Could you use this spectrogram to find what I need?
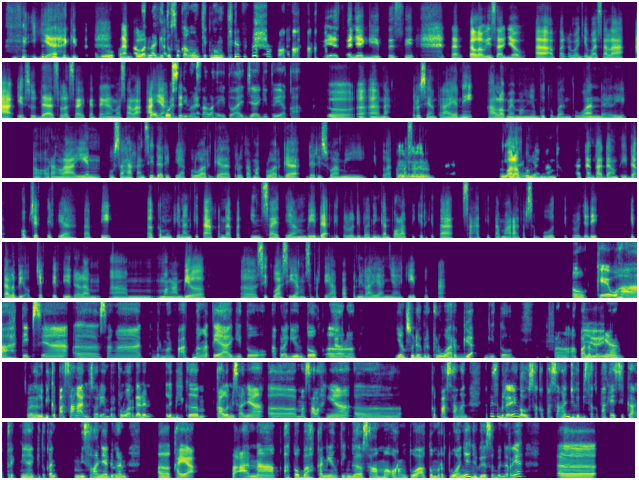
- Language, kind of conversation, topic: Indonesian, podcast, Bagaimana cara keluarga membicarakan masalah tanpa saling menyakiti?
- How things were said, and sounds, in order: chuckle; laughing while speaking: "Iya gitu"; chuckle; laughing while speaking: "ngungkit-ngungkit"; chuckle; laugh; other background noise; in English: "insight"; "ya" said as "yi"; chuckle; tapping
